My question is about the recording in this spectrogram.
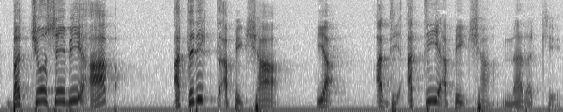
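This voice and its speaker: A man who is a Jain monk, preaching slowly and emphatically, his voice swinging between loud and soft. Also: a little high. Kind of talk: sermon.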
